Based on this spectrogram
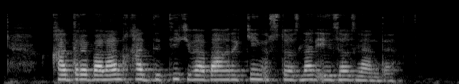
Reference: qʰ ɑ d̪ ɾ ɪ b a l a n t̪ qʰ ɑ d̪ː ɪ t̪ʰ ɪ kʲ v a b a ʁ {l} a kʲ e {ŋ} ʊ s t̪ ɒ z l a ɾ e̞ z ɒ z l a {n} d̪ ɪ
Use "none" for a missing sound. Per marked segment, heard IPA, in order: ɾ, ŋ, n

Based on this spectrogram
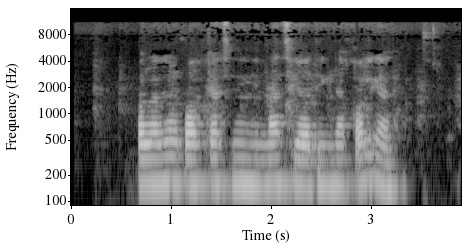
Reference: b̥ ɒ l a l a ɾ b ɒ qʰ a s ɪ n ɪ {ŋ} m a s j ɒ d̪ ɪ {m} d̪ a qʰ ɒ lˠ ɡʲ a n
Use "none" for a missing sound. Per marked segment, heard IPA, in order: ŋ, ŋ

